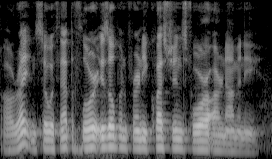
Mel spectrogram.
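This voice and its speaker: Young guy running a student senate meeting, brisk and procedural, calling votes. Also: medium pitch, a little mellow. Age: young adult. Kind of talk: parliamentary procedure.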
